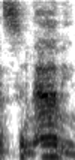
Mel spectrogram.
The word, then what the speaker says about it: tsunami: is silent that's good that's like that t on tsunami man that's a sneaky little T man this one's better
